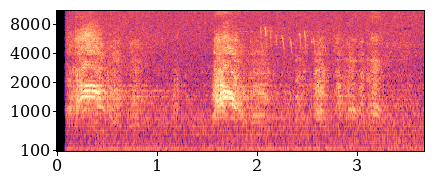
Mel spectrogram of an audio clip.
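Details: Geese calling at Burroughs Park: two loud, harsh honks, one at the start and another about a second and a half later, followed by fainter calls against a steady low hum.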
